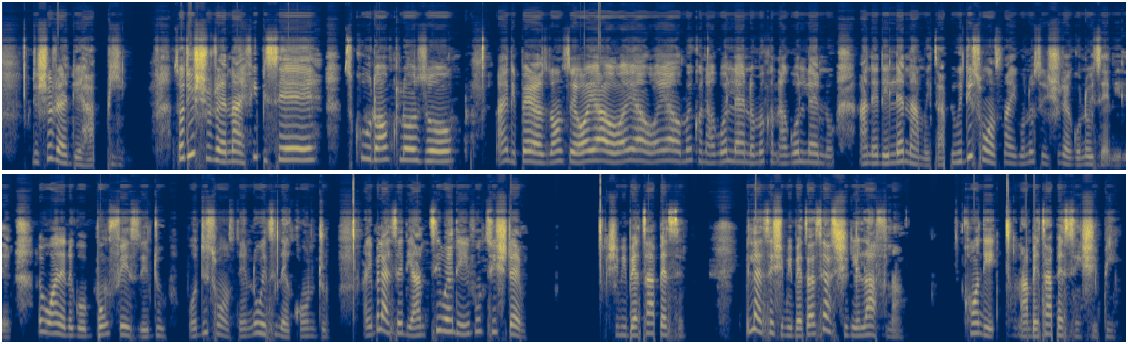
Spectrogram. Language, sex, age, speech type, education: Nigerian Pidgin, female, 15-29, spontaneous, tertiary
